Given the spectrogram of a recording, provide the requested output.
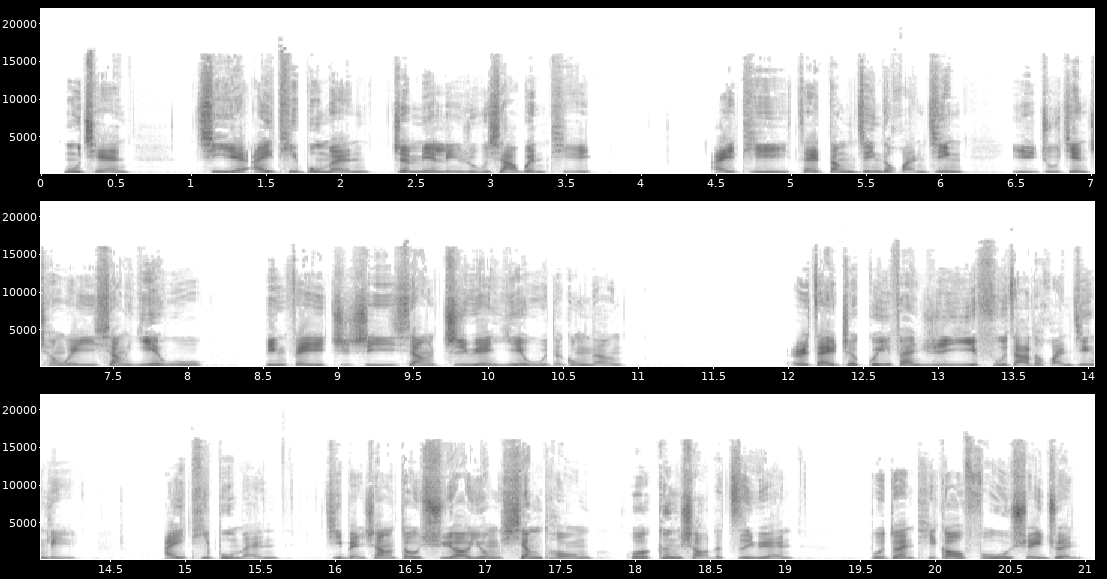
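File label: Chinese Taiwanese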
